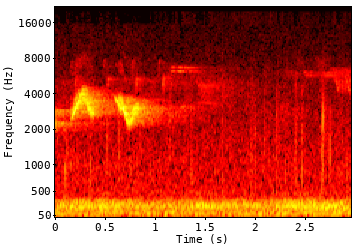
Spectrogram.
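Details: A Scarlet Tanager, possibly an earlier, clearer recording added alongside an Allegheny National Forest walk, gives two hoarse, burry, robin-like phrases in quick succession. Then come faint distant bird notes over a steady low rumble.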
